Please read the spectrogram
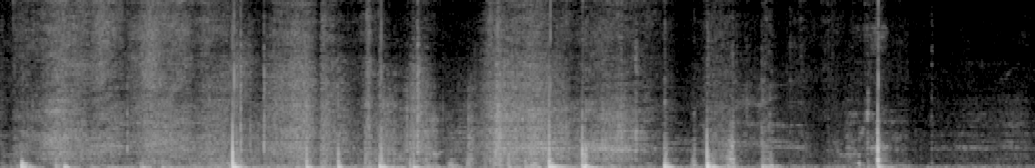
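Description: Handling noise on a phone microphone: rustling with a run of dull thumps and knocks that dies down after about six and a half seconds.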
